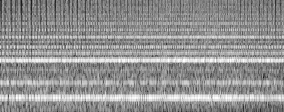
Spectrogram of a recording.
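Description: Psytrance breakdown: a held synthesizer drone with a stack of overtones, its pitch wavering slightly past the middle, with the drum beat dropped out.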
